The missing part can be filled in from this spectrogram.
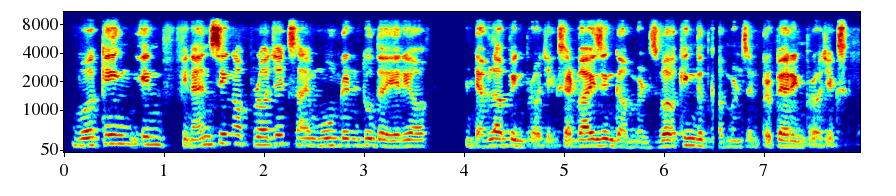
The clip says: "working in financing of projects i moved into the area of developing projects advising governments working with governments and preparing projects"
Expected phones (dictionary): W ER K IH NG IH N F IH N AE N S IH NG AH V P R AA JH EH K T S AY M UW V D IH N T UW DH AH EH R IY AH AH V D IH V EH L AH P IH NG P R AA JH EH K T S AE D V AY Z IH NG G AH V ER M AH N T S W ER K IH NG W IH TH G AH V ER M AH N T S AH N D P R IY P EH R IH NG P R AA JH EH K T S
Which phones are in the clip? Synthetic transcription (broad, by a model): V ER K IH NG IH N F IH N AE N S IH NG AH V P R AA JH EH K T S AY M UW V D IH N T UW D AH EH R IY AH AH V D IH V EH L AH P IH NG P R AA JH EH K T S AE D V AY Z IH NG G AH V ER M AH N T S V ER K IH NG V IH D G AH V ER M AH N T S AH N D P R IY P EH R IH NG P R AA JH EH K T S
